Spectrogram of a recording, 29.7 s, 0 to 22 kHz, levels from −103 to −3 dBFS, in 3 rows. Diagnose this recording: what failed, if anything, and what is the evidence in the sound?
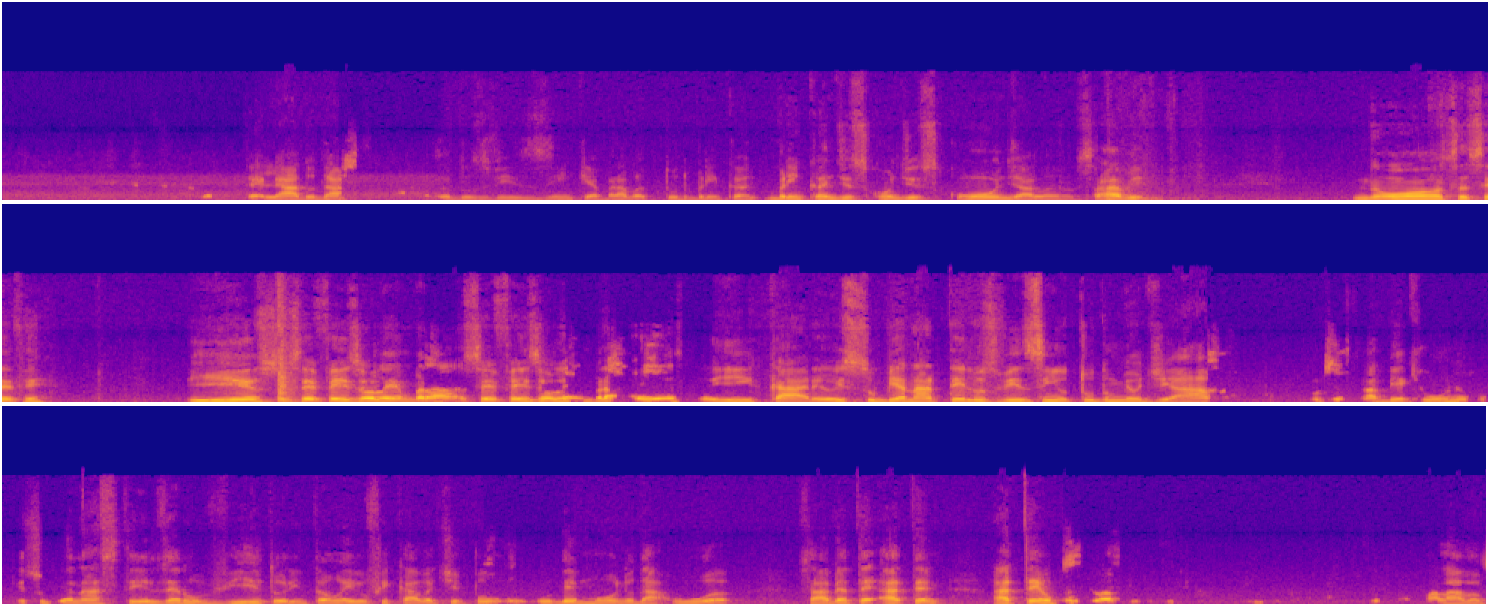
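Other side's voice leaking through at 0.0–2.56, 13.96–14.28, 17.93–18.82, 23.04–23.11 and 26.89–29.71 s. It is faint at the start and near 23 s, and roughly 15 dB below the speech elsewhere. This is in call processing: likely loudspeaker echo that the canceller left in the microphone signal.

Speech suppressed in double talk at 0.0–2.94, 12.74–14.66, 17.97–23.55 and 26.87–29.71 s. The talker dips by about 20 to 30 dB while the far side speaks. This is also call processing: the echo canceller likely couldn't separate near speech from echo, so it attenuated both.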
